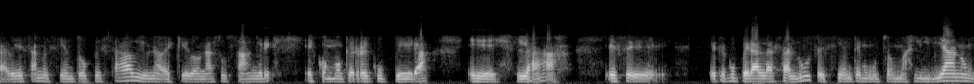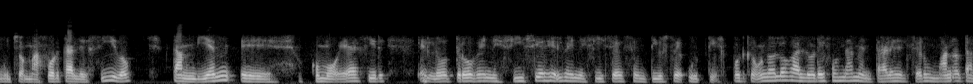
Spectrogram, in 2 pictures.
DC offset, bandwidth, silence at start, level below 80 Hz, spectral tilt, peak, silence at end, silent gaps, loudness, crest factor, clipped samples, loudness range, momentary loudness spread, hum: under 0.1%; 6.8 kHz; 0 s; -60 dBFS; -8.5 dB/octave; -4 dBFS; 0 s; none; -22 LUFS; 18 dB; under 0.1%; 3 LU; 8 LU; none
